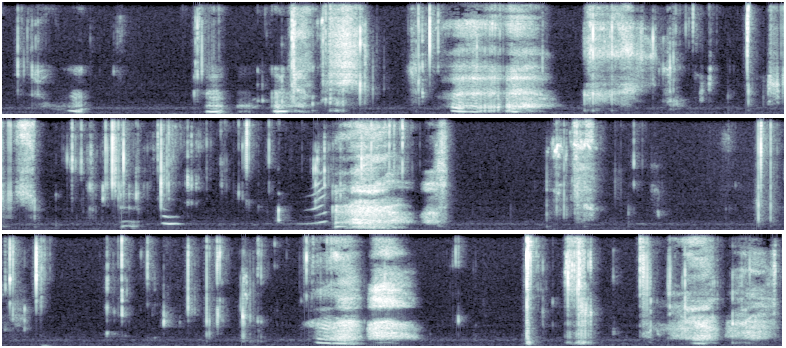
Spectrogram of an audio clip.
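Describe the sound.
Deep tongue-kissing mouth sounds: many wet smacks, squelches and slurps in irregular bursts separated by quiet pauses, fairly faint overall.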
